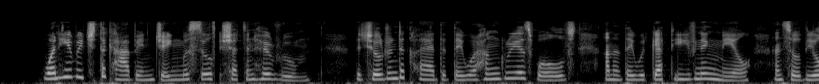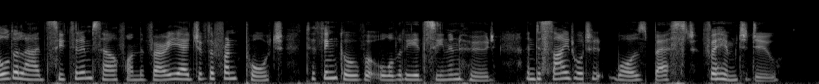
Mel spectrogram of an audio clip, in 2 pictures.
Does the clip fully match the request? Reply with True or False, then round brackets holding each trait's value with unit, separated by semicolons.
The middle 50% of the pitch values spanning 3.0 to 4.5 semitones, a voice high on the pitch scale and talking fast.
True (3.3 semitones; 225 Hz; 235 wpm)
